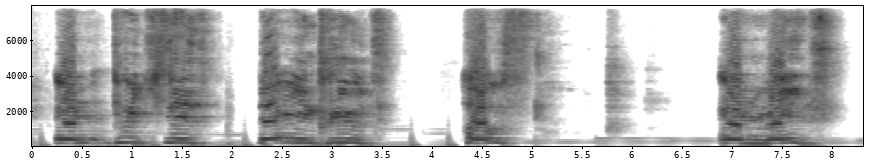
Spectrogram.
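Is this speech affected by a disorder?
Yes: cerebral palsy.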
